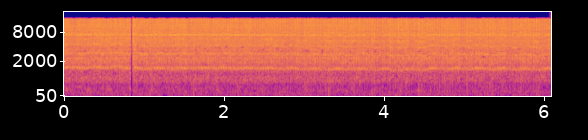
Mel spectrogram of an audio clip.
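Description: Zeus 3.6-volt cordless screwdriver running continuously with a steady whine as a drill bit bores into 3/4-inch plywood. The small motor is working hard under the load.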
